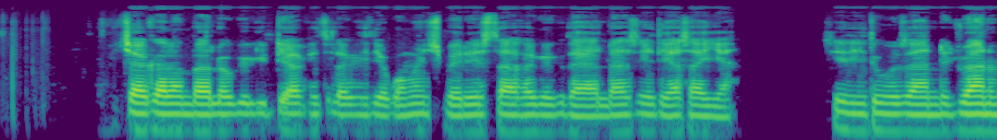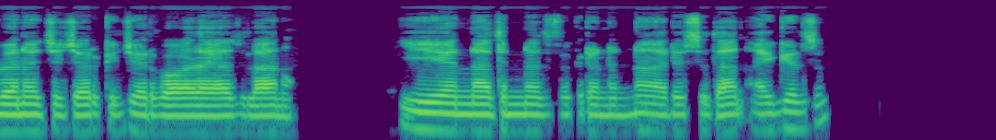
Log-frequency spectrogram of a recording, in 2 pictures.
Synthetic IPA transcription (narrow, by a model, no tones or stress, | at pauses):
bɨt͡ʃːakʰalənbalːəwɡɨd̪ɡɨd̪ːijafit̪ləfit̪jɛkʼo̞mət͡ʃːbəd̪est̪ʰafəɡəɡt̪ʰajalːas̬e̞t̪jasajːa | set̪it̪ʰuhɨzanlɨd͡ʒuwanbənət͡ʃʼːɛt͡ʃʼəɾkʼɨd͡ʒəɾbəwaɾajazlanəw | jɪhɨnːat̪ʰɨnːət̪fɨkʼɾɨnɨnːad̪əsɨt̪ʼanajɡəlsʼɨm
